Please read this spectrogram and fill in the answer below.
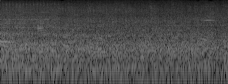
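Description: Steady low hum of distant city traffic.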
